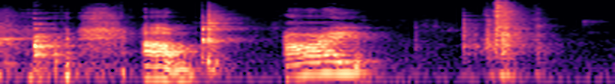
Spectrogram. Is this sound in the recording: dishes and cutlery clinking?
yes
